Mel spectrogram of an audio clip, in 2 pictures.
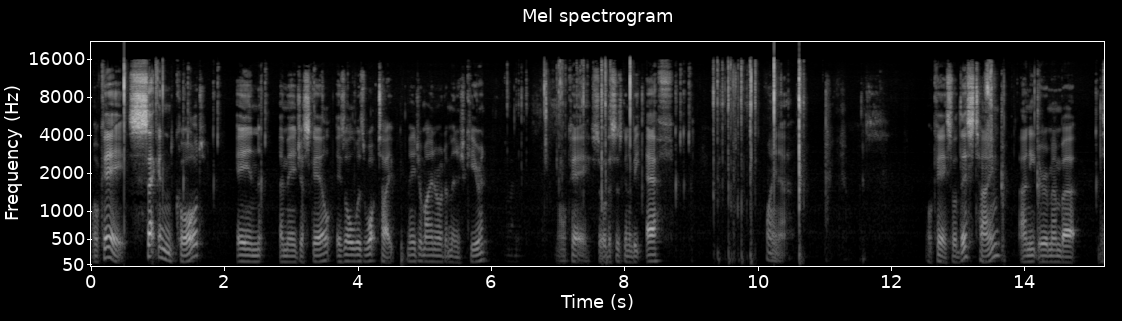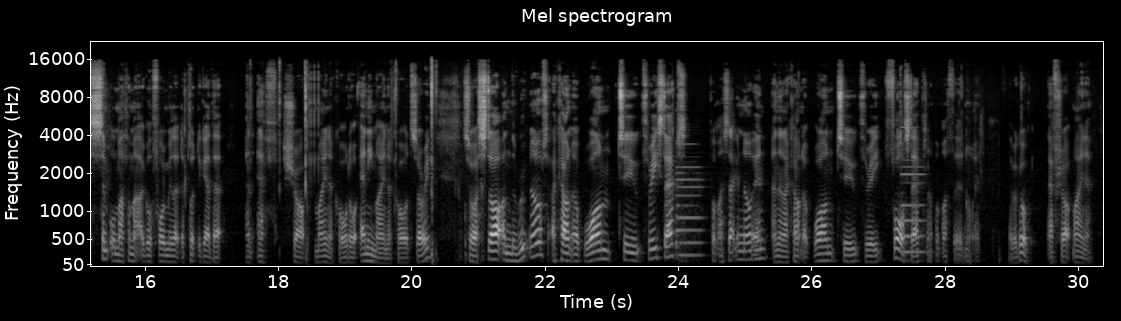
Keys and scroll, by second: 1.0 super+r, 7.7 shift+f, 9.1-10.0 typing, 20.3 ctrl+b.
